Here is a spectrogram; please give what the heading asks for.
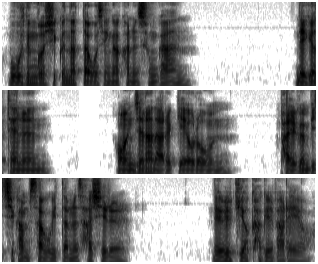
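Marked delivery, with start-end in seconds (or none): none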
